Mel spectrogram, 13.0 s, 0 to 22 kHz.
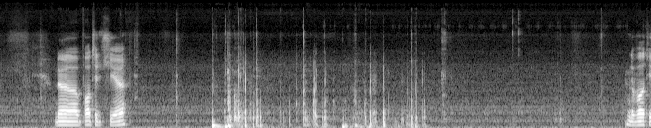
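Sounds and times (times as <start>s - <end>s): small clicks and taps: 4.5s - 9.0s.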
